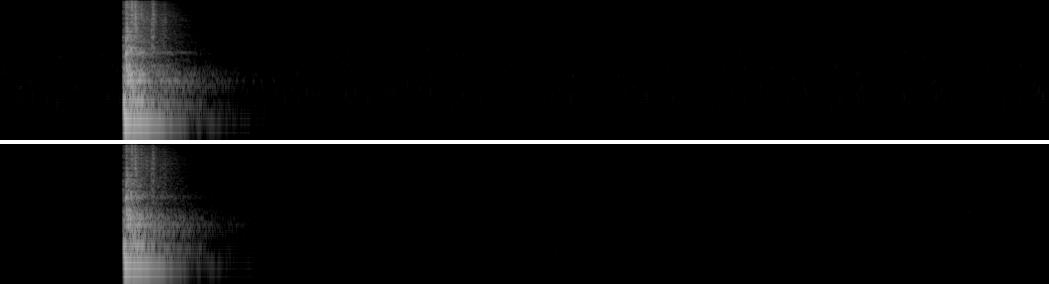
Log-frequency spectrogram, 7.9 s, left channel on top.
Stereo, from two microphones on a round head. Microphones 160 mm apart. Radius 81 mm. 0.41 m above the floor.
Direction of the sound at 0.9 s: 15° left (ahead or behind).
